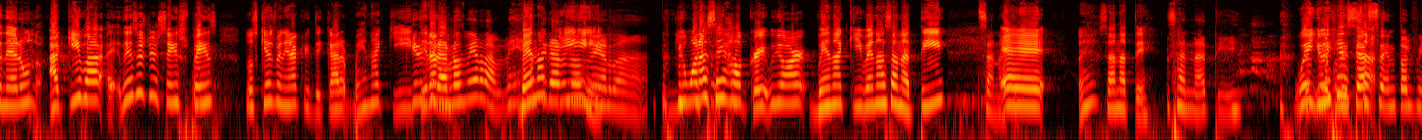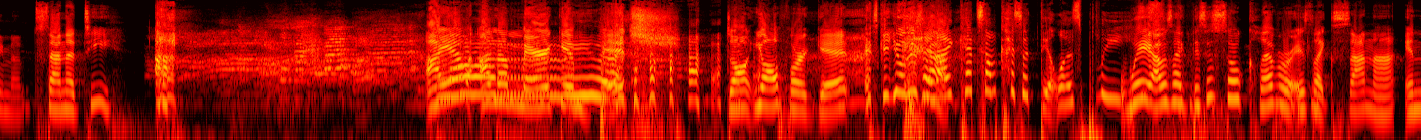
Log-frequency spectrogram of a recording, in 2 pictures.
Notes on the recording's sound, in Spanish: Regresamos con un episodio muy especial grabado en vivo con audiencia en our new favorite tea house, Zanati!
